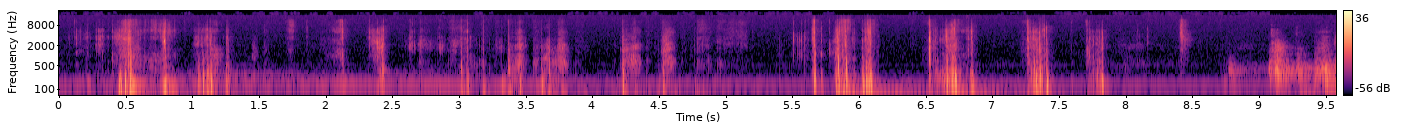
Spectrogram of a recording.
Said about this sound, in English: Do you guys want to hear some ASMR? Here's a stack of Post-it notes.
